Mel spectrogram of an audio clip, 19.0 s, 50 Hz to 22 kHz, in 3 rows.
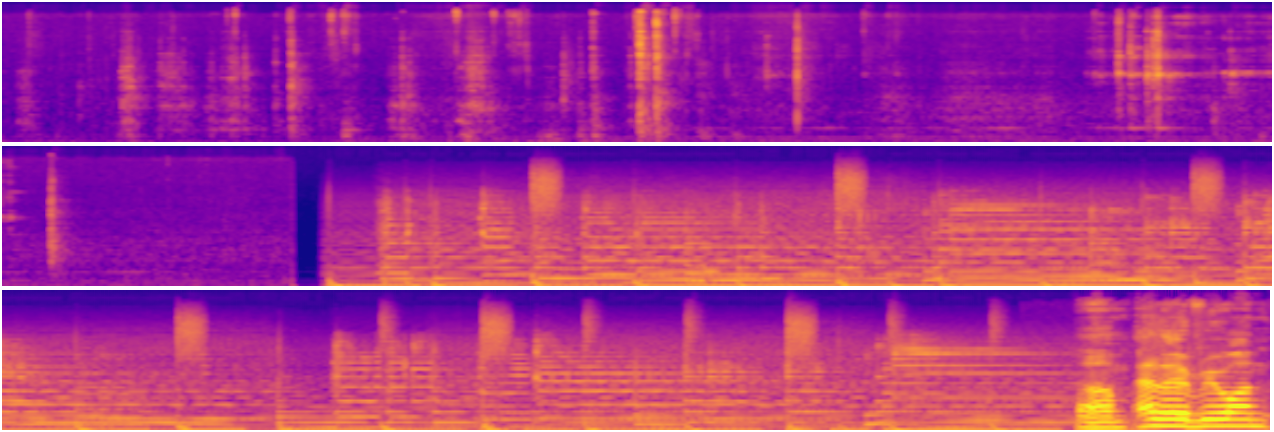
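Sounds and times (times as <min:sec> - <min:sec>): music: 0:08.0 - 0:19.0.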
